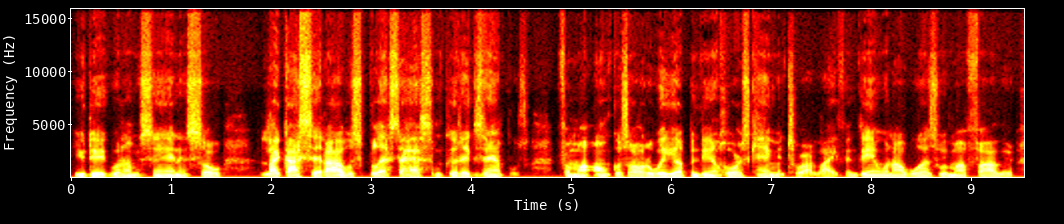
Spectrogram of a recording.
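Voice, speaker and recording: A middle-aged man from Indianapolis hosting a podcast, telling stories in a laid-back, streetwise way and often checking in with his listeners. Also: sits low. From Indianapolis, USA. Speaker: podcast host. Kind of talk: casual storytelling talk.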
